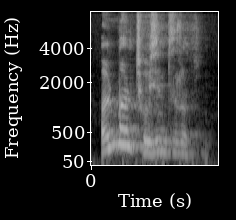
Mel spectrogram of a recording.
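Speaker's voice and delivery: ordinary talk, nothing marked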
